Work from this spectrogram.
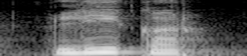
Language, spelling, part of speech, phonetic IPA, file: Ukrainian, лікар, noun, [ˈlʲikɐr], Uk-лікар.ogg
- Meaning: doctor (physician)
